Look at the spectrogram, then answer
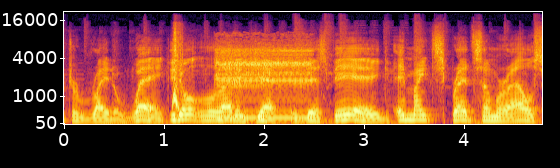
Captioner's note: buzzer buzzing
